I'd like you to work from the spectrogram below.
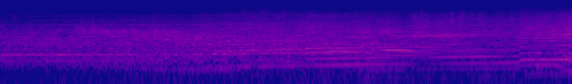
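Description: Race car on board heading down a backstretch, a steady loud engine drone with rising and falling pitch that shifts near the end.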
